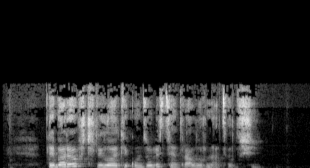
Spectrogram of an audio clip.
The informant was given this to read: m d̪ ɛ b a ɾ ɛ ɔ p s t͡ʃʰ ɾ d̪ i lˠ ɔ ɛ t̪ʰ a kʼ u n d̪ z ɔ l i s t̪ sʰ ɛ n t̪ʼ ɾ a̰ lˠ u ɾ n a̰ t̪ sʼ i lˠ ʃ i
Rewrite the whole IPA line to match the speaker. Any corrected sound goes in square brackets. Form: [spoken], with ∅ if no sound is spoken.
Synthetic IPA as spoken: m d̪ ɛ b a ɾ ɛ ɔ p s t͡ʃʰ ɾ d̪ i lˠ ɔ ɛ t̪ʰ [i] kʼ u n d̪ z [u] l i s t̪ sʰ ɛ n t̪ʼ ɾ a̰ lˠ u ɾ n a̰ t̪ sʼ i lˠ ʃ i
